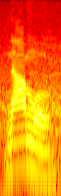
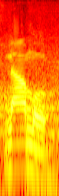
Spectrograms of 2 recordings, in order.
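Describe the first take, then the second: Both takes have the same delivery.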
